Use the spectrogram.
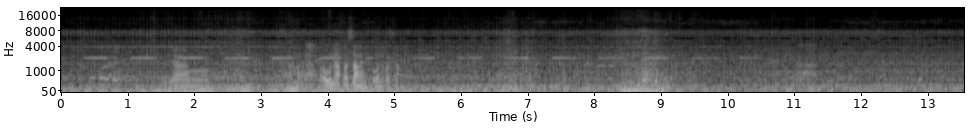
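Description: A lorry that will carry tents backs up while its reversing alarm beeps at an even pace, with an idling engine rumbling underneath. People talk throughout, and the scene is outside the National Palace.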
